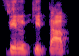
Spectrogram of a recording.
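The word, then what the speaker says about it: في الكتاب: Kalau huruf bulan maka muncul lamnya, fil kitab.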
